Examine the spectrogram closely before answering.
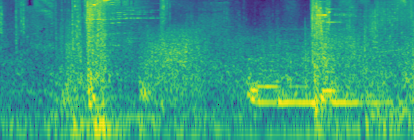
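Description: Single loud gunshots crack now and then.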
